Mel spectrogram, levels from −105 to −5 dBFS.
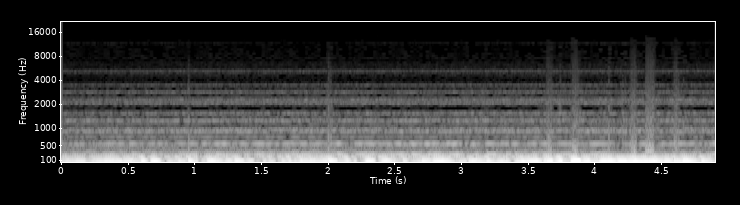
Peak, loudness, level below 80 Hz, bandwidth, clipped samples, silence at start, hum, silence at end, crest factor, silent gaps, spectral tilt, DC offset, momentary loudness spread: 0 dBFS; -15 LUFS; -16 dBFS; 2.2 kHz; under 0.1%; 0 s; none; 0 s; 12 dB; none; -13.5 dB/octave; under 0.1%; 6 LU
